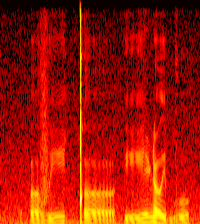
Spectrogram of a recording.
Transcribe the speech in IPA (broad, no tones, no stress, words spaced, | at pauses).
ʔɤviːǃɤː | iːɳɤi̯bu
